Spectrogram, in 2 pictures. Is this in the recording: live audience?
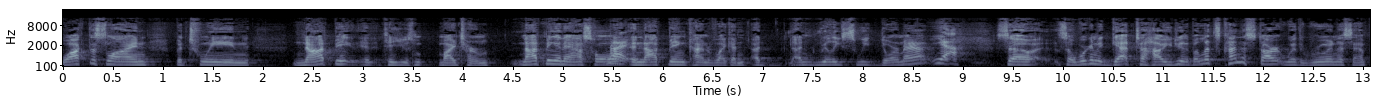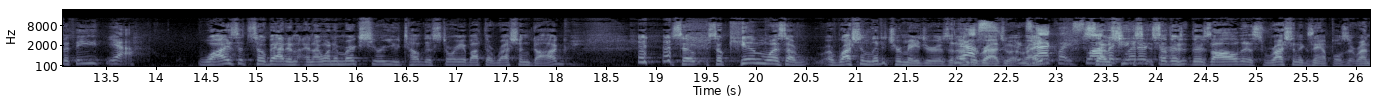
yes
